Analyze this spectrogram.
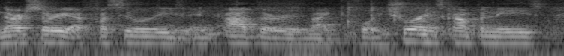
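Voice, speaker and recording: A man with a Rwandan accent talks at a moderate pace, with audible room echo and noticeable background noise. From Rwanda, Kigali. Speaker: nursing student. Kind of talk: casual monologue. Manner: halting.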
